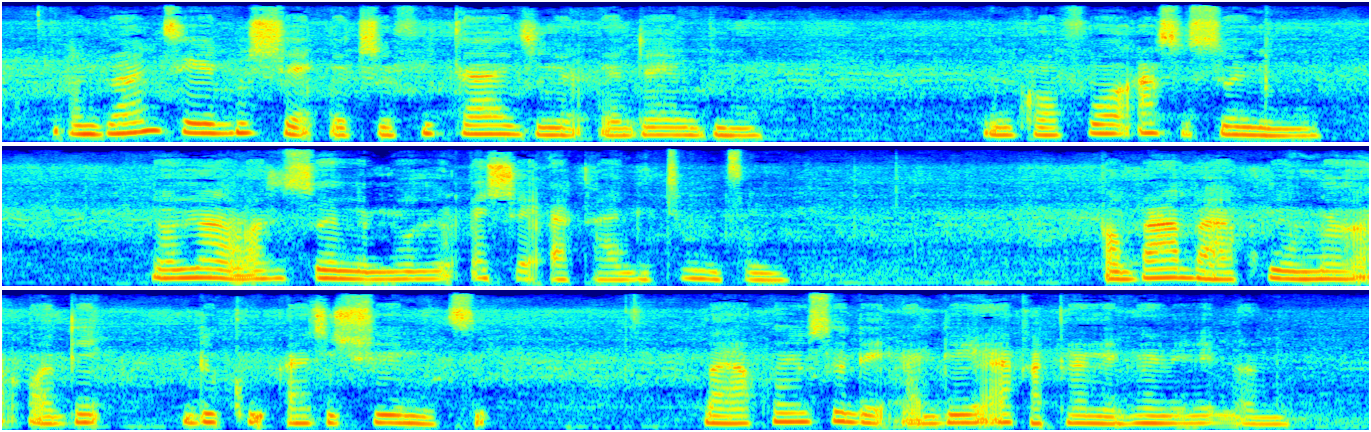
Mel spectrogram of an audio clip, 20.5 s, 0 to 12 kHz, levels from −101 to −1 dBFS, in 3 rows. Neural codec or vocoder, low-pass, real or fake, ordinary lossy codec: codec, 44.1 kHz, 3.4 kbps, Pupu-Codec; 10.8 kHz; fake; MP3, 64 kbps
